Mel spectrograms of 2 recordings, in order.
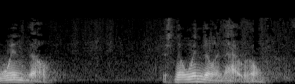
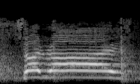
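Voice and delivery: high, drawn-out mock shout; incredulous cry; 3 dB louder than usual. Retelling a man's reaction to being woken at sunrise, incredulous cry. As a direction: cry it out in one long high note. Retold disbelief at a sunrise wake-up.

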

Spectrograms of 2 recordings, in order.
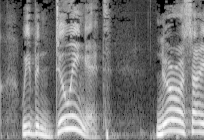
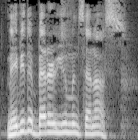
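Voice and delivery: ordinary talk

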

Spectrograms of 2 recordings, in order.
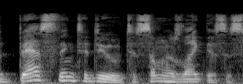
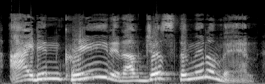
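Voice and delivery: exasperated protest; 9 semitones higher, 6 dB louder than usual. Real, not acted. Man protesting to nasty email writers, loud and exasperated. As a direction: plead your innocence, fed up. Defending himself against accusers.

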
